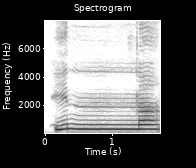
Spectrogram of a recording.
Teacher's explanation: Nun yang bertasjid langsung kita tekan kita tahan dua harakat dan didengungkan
